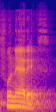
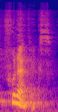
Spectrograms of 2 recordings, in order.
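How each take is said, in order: First: It is spoken in an American accent. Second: It is spoken in a British accent. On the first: "American phonetics" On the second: "British phonetics"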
